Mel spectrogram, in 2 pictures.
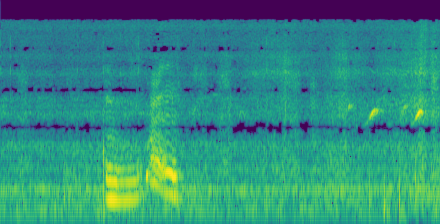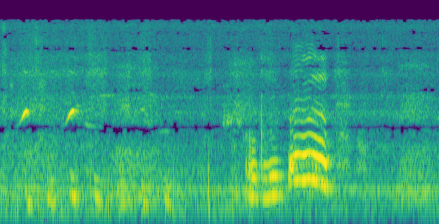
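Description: A baby coos and squeals happily close by.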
